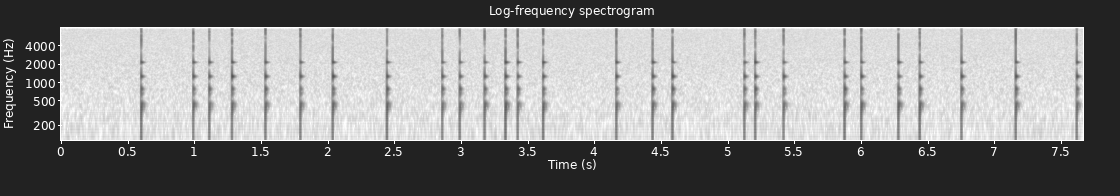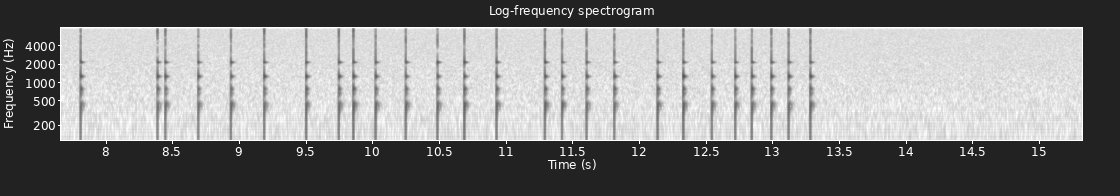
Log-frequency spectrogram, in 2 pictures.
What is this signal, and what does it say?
Irregular taps on a table. There is no code.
